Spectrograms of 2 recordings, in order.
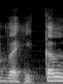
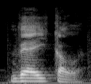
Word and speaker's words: vehicle: Note कर लें, इसे आप व्हीकल नहीं पढ़ेंगे बल्कि एच इसका साइलेंट होगा. व्हीकल.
